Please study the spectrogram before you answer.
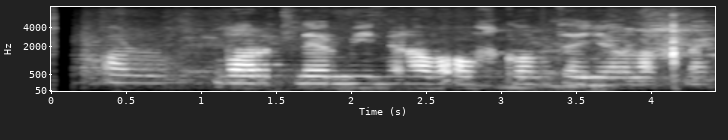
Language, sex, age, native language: Icelandic, female, 13, Icelandic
